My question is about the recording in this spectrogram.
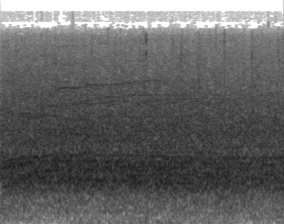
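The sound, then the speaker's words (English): A huge crowd at the Democratic Convention in Denver cheers and applauds without a break after Ted Kennedy's address, the dense clapping and roar holding loud and steady with no voice standing out above it. “Cheers and tears at the Democratic Convention in Denver last night, hearing Ted Kennedy in kind of a valedictory address intone those words.”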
